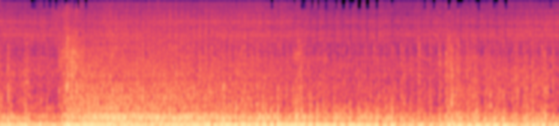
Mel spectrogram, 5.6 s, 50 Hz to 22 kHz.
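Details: 1981 Ford Mustang 5.0 V8 carbureted, parked since 1996, on a temporary electric fuel pump: lumpy idle surging and stumbling, barely running; owner suspects vacuum leak (possibly under-carb gasket) or distributor slightly out of position, plans to advance timing.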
